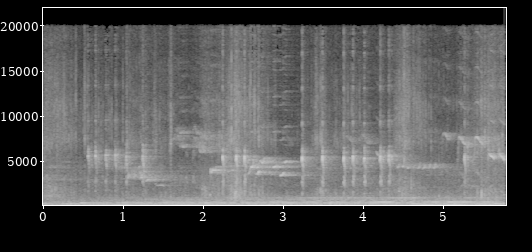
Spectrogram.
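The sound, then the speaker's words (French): Forest birdsong with many high, quick chirps and calls from several birds overlapping throughout, over a steady low background. “Les sons de la forêt vous saluent.”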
